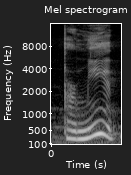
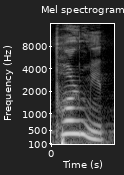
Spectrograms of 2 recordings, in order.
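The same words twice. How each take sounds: First: "permit" as a verb, weight on -MIT; verb stress. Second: "permit" as a noun, PER- stressed and high, falling after. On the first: Lecturer showing the verb form, stress on the second syllable. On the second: Lecturer showing the noun form, stress first syllable. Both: Shown as a demonstration. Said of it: "change in the position of the stress".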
